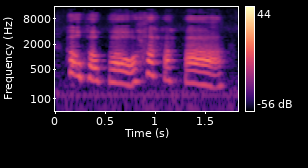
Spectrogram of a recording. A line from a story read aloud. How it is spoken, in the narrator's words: laughed the 2 lazy little pigs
